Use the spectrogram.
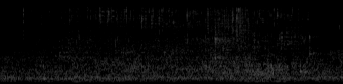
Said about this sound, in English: There's something about that sound, isn't there? The sound of running water, splashing against the basin. You probably have heard that over and over again, and we've heard that in sanctuaries.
